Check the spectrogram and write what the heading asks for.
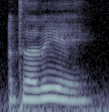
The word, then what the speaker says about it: Atelier: Atalier.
